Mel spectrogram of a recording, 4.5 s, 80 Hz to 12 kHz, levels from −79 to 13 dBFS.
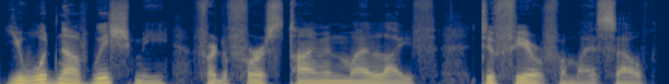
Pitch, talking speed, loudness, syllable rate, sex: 110 Hz, 215 wpm, -19 LUFS, 4.4 syllables/s, male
